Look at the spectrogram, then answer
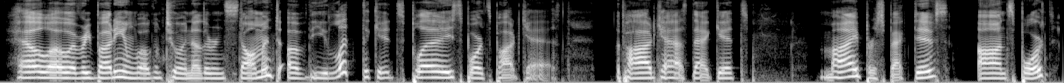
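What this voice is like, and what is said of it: Voice sounding a bit off. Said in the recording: “my voice is sounding a bit off today ... I've been having a bit of a cough, and it's just played a bit of a toll on how I've been speaking”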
